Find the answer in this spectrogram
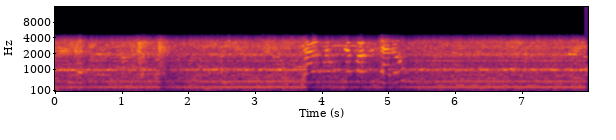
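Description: Steady rushing hum of the air blower at a toy-bear bath station, its low tone cutting out about four seconds in while the rush of air carries on; brief voices around the middle.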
